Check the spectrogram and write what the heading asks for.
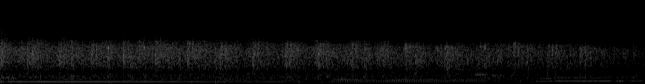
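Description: A church audience applauds the Lord steadily, a dense wash of many hands clapping for several seconds, with a sustained organ or keyboard chord humming softly underneath.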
